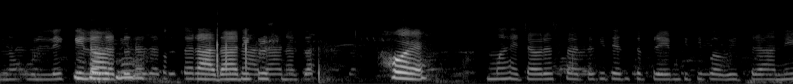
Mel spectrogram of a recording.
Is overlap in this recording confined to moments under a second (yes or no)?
no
